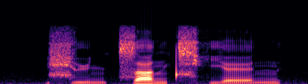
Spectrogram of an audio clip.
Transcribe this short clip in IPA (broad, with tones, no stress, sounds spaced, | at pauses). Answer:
ɕ y˨˩ n t͡s a˥˩ n t͡ɕʰ j ɛ˨˩˦ n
